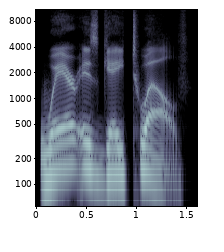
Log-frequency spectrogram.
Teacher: rising intonation at the end because it is a question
